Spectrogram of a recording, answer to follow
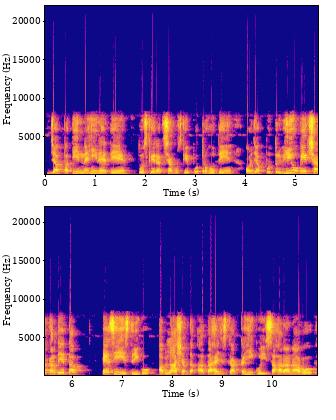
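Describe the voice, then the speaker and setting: A man's voice: sits high, mellow, muffled recording. A man teaching a literature lesson, explaining a poem line by line and glossing its words as he goes.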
